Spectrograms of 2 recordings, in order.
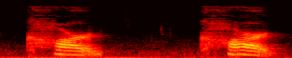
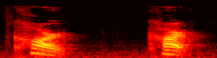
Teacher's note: My tongue is flat against the roof of my mouth to make the D, but it's not coming out.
